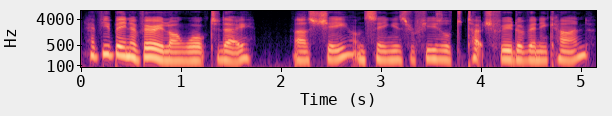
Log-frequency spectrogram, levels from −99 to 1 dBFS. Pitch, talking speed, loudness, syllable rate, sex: 170 Hz, 245 wpm, -19 LUFS, 5.7 syllables/s, female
